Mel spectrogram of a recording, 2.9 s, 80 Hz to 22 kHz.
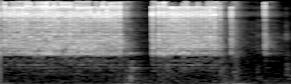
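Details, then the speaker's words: Bicycle with Shimano Ultegra drivetrain on the small chainring in gears 11 to 8: light steady freewheel and chain ticking, chain clears the front derailleur with no rubbing; normal drivetrain running. "There is a clearance between the chain and the derailleur, and the chain runs silently."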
